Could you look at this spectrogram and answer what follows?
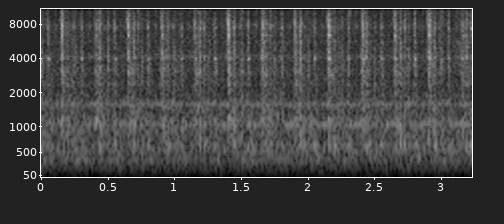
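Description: A home sewing machine stitches a fabric koozie, running at a steady close whir with rapid, even needle clatter throughout and no speech.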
